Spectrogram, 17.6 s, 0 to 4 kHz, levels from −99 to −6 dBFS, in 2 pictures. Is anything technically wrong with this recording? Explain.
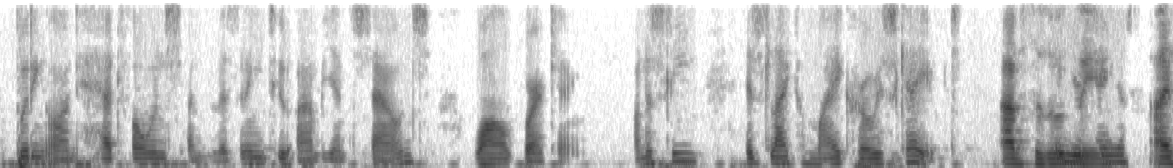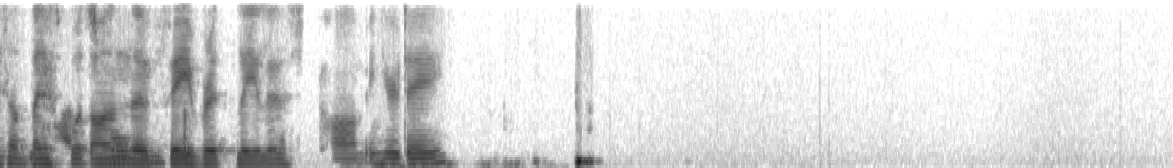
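Yes. The speech is suppressed in double talk four times: 7.86 to 8.58 s, 8.84 to 9.64 s, 9.80 to 10.62 s, and 10.81 to 11.26 s. In the first three stretches the voice dips in pieces for roughly half a second, and in the last for about 0.3 s. The first drop is about 20 dB and the later ones reach about 30 dB. The likely cause is an echo canceller that mistook the talker for loudspeaker echo while the far side spoke, and pulled both down.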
